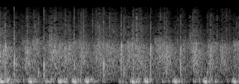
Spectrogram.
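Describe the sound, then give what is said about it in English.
Audience applause at a civic talk about a city council and its new mayor. A fairly loud, steady run of many quick claps, with no voices clearly heard. “That deserves some claps.”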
